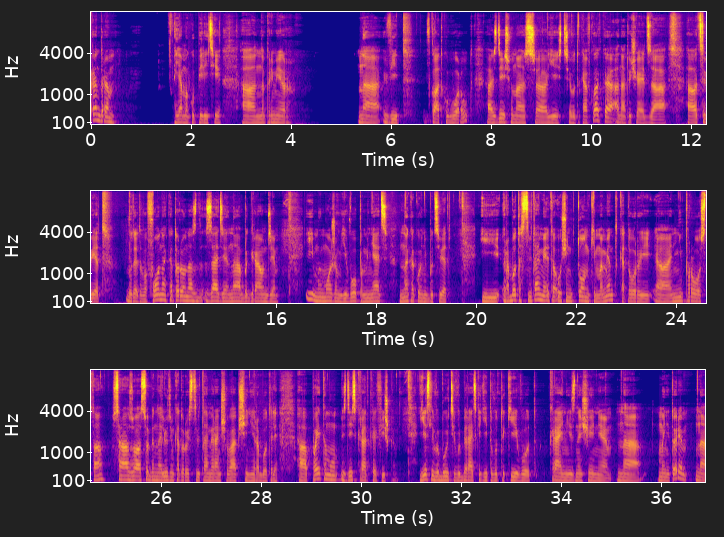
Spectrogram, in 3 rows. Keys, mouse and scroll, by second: 9.5 click, 17.1 click.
